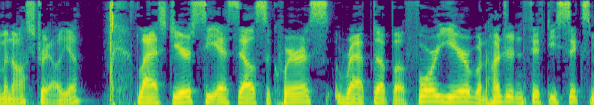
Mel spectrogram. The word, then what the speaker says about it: Seqirus: CSL Sequeiros, that's spelled S-E-Q-I-R-U-S, has appointed Jonathan Kegerize as vice president of manufacturing, where he will lead a team of more than 950 employees.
